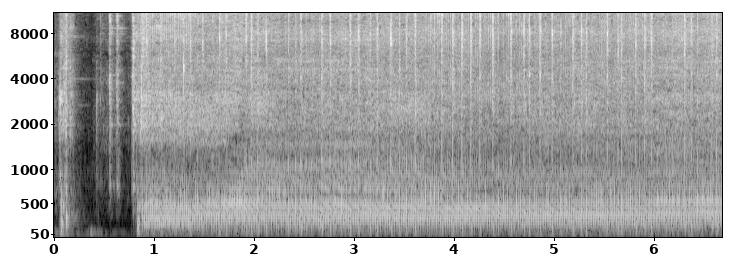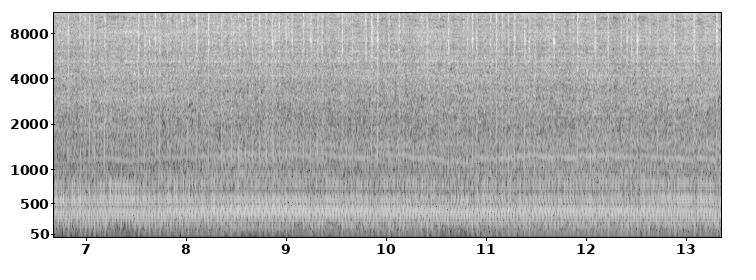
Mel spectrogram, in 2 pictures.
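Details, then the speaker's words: Husqvarna 272/268/266/61-chassis chainsaw during crank seal test: brake cleaner sprayed at the crank seal and the seals under the oil pump; saw runs then sags and fades. Crankshaft seal air leak. "I'm gonna shoot a little break clean okay into those two areas without getting it into the intake which is on the bottom of the air filter or it will die instantly let's see if we got an air leak"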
